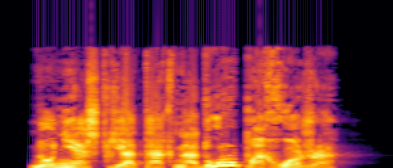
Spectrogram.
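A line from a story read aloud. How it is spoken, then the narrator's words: Indignant snort. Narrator (Russian): Возмущенно фыркнула опытная специалистка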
